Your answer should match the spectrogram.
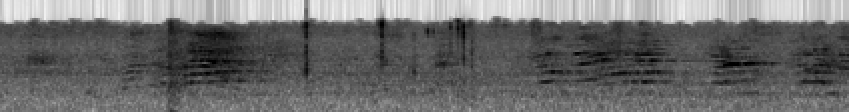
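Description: Outdoor background of children's voices, short high-pitched calls and shouts, with a low knock about a second in and three sharp clicks in the middle.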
